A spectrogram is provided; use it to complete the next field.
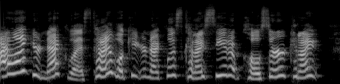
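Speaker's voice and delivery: play-acted, frantic, high, rushed panicky babble. Recounting a medical procedure, the speaker acts out their own panicked chatter. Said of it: "Like losing my mind".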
